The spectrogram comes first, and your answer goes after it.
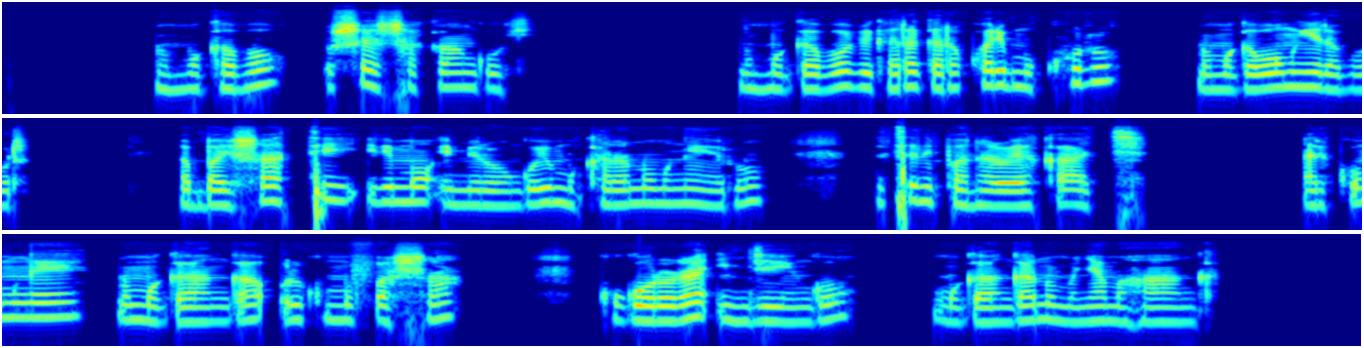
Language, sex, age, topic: Kinyarwanda, female, 25-35, health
